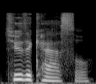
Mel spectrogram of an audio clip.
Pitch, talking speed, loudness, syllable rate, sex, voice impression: 180 Hz, 190 wpm, -18 LUFS, 4.4 syllables/s, female, feminine, adult-like, slightly dark, clear, fluent, friendly, unique, lively, kind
